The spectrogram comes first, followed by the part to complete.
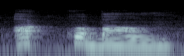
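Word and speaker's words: Okwuegbunam: Albert, I call him Aquafina, but it is Aquabomb.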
